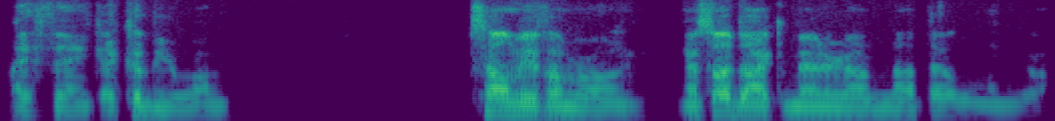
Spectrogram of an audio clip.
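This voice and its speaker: A man's voice: medium pitch, fast, dry recording. A man live-streaming to his chat from city streets, talking in a casual, profane, rambling way with lots of fillers, recorded on his phone. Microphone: phone held by the streamer. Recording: slightly dull lo-fi phone audio.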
